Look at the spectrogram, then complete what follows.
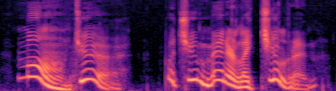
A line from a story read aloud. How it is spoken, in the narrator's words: exclaimed Morel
